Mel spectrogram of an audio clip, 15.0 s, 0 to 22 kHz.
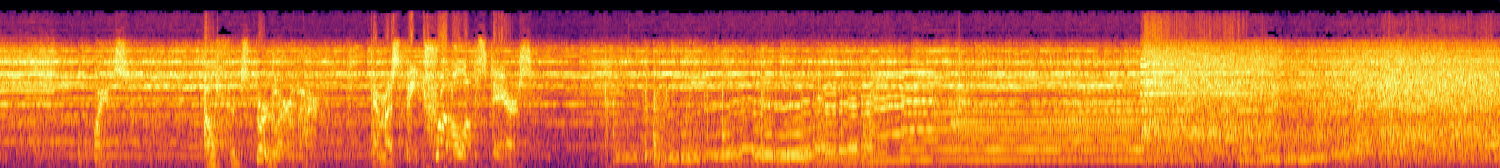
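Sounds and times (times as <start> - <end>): orchestral tv score: 0.7 - 13.0
loud hiss of steam: 11.4 - 15.0.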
